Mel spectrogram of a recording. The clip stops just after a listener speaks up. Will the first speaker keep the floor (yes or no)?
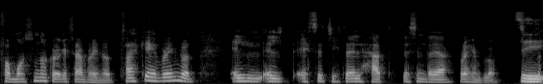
no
